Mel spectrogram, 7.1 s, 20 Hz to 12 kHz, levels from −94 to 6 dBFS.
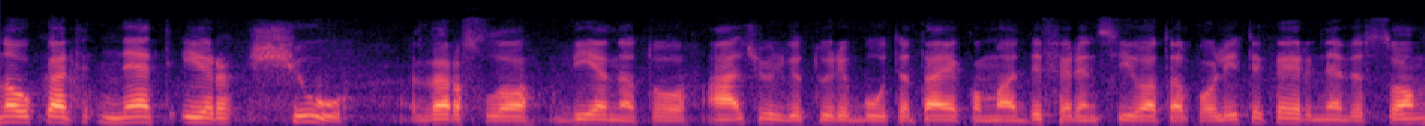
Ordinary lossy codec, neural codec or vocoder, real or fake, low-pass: Opus, 32 kbps; none; real; 7.2 kHz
